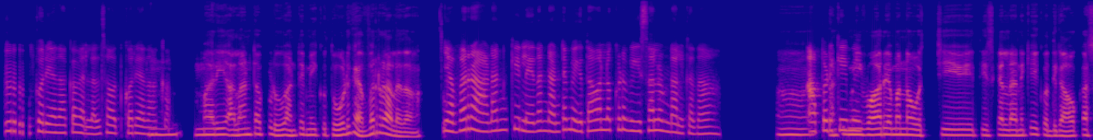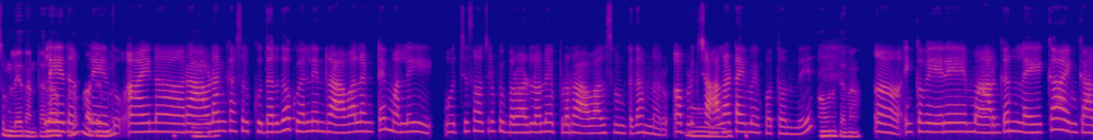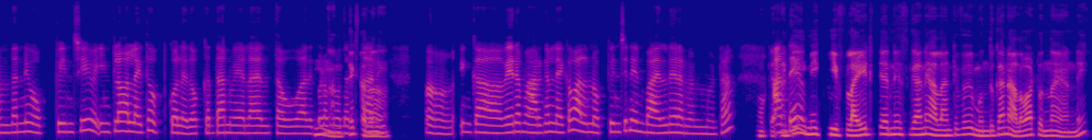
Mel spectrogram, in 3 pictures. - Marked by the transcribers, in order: in English: "సౌత్ కొరియా"; tapping; other background noise; in English: "ఫ్లయిట్ జర్నీస్‌గాని"
- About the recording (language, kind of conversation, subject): Telugu, podcast, నువ్వు ఒంటరిగా చేసిన మొదటి ప్రయాణం గురించి చెప్పగలవా?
